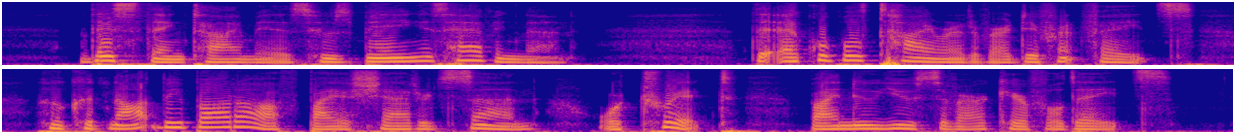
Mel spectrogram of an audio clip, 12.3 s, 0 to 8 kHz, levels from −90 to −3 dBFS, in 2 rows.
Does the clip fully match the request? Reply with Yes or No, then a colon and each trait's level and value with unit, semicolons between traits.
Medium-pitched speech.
Yes: medium, 150 Hz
